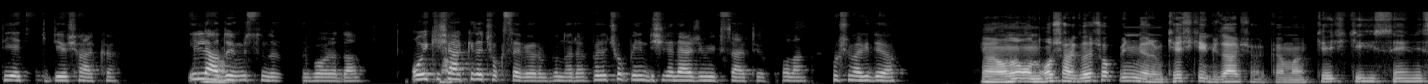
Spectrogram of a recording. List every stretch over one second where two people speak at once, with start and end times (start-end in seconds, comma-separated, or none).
none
